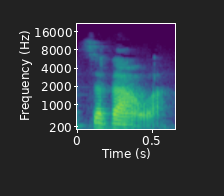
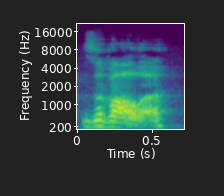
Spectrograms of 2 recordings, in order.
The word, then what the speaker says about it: Zavala: I wrote it out phonetically. Say it again. Zavala. Close. Go. Zavala.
